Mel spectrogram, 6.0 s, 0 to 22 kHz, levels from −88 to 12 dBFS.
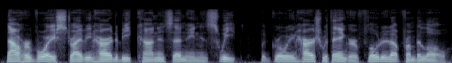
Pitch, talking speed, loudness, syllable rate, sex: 110 Hz, 190 wpm, -21 LUFS, 5.1 syllables/s, male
